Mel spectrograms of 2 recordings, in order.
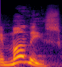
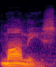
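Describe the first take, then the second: First: "mummies" with the short uh vowel, MUH-meez. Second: "mommies" with the open ah vowel, MAH-meez. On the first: Preacher telling the congregation he means mummies, said clearly. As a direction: say "mummies" like the wrapped Egyptian dead. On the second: Preacher joking to the congregation that he doesn't mean mommies, said clearly. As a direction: say "mommies" as in mothers, to set it apart. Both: Shown as a demonstration. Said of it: "Not mommies".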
